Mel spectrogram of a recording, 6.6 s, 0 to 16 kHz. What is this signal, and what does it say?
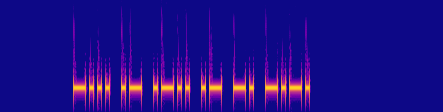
Morse code, heard as a keyed tone, about 20 wpm, 700 Hz. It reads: BALANC
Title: Build A Word - 3 Letters At A Time - 8-Letter Words - 20wpm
